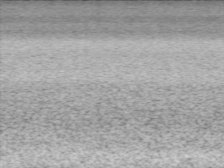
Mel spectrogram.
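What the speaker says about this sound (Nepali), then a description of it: "माथिबाट पानी पनि माथि पुल छुइसकेछ" Floodwater from heavy rain in a river rushes up against a bridge, a steady, loud broadband roar of churning water that holds unbroken throughout.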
